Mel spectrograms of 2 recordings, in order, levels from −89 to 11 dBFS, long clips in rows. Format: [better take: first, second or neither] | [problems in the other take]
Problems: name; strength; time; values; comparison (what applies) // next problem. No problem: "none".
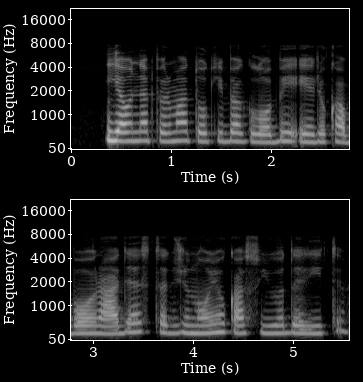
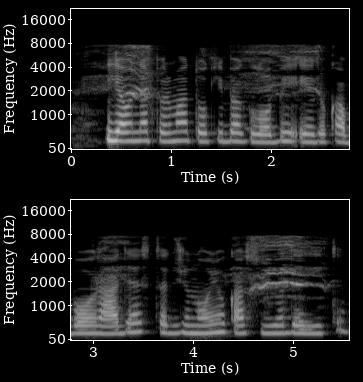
first | noise reduction (classical method log-MMSE)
